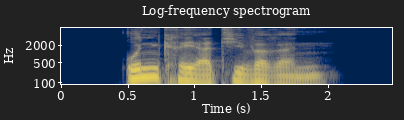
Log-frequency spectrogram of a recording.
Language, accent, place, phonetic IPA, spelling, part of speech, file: German, Germany, Berlin, [ˈʊnkʁeaˌtiːvəʁən], unkreativeren, adjective, De-unkreativeren.ogg
- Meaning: inflection of unkreativ: 1. strong genitive masculine/neuter singular comparative degree 2. weak/mixed genitive/dative all-gender singular comparative degree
